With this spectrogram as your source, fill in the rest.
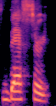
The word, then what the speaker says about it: desert: this one it's dessert if it has single s it's desert if it's dessert then it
